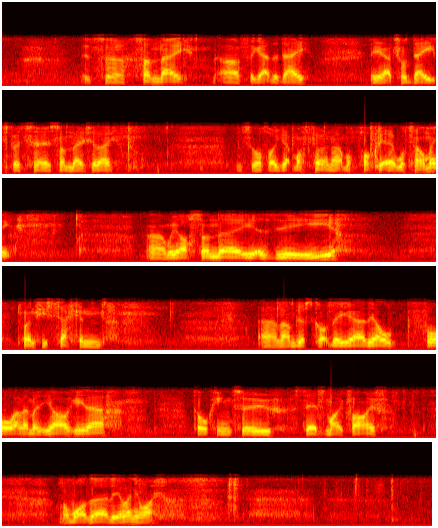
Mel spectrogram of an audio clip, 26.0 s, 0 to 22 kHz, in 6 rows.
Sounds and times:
Speech: 0:00.8 - 0:03.1, 0:03.7 - 0:05.5, 0:06.7 - 0:08.8, 0:10.1 - 0:12.2, 0:13.2 - 0:14.2, 0:15.6 - 0:18.5, 0:19.3 - 0:21.2, 0:22.3 - 0:23.4.

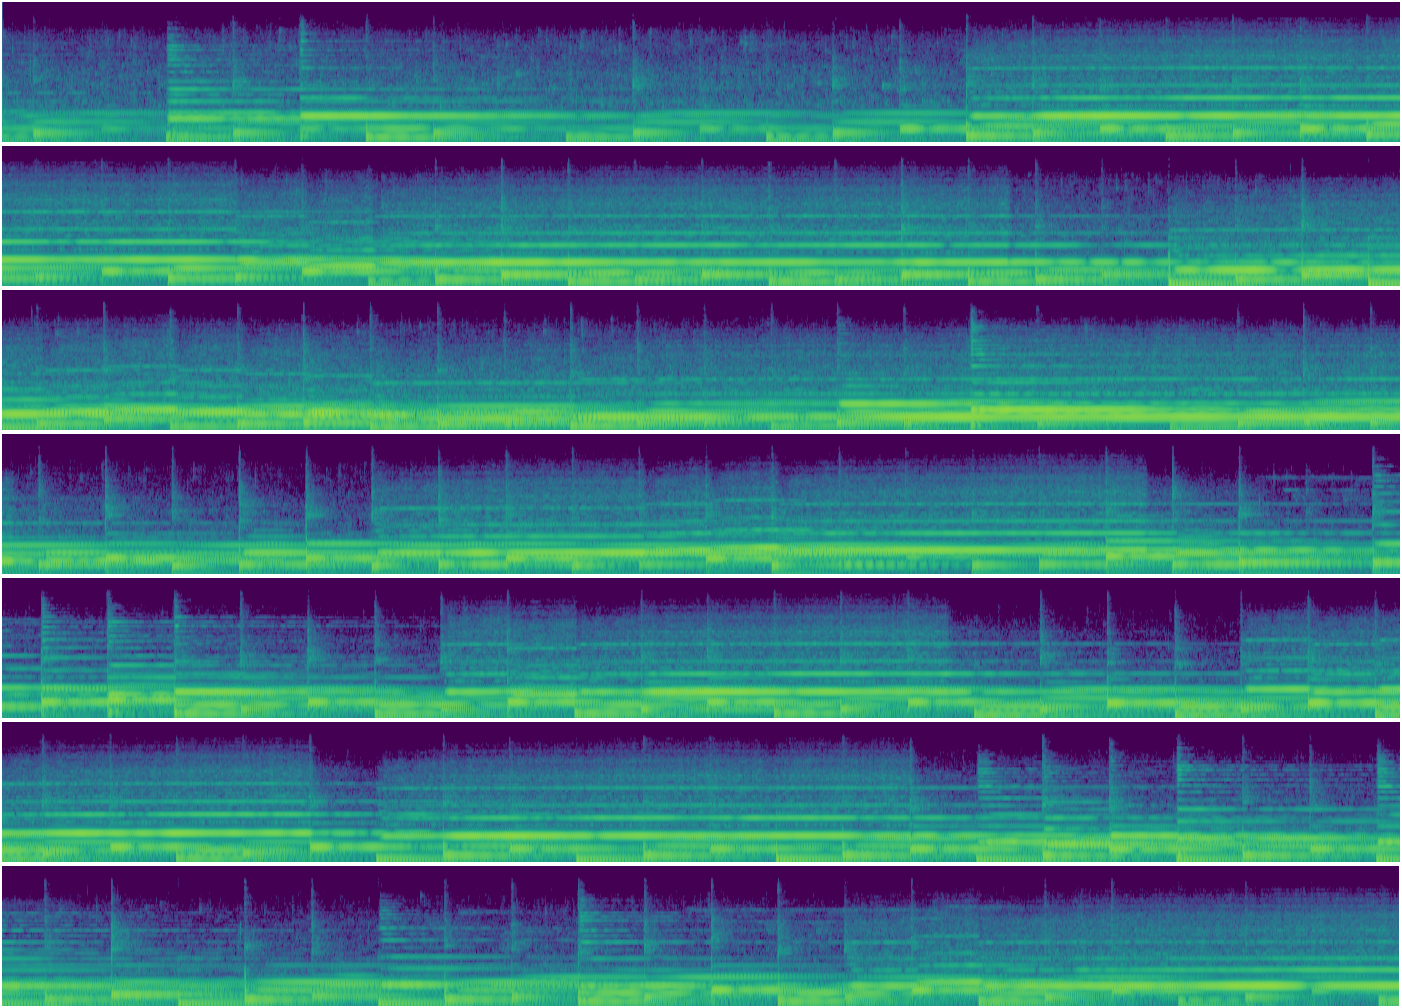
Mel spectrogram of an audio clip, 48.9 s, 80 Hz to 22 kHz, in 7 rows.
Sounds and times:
Music: 0:00.0 - 0:48.9.

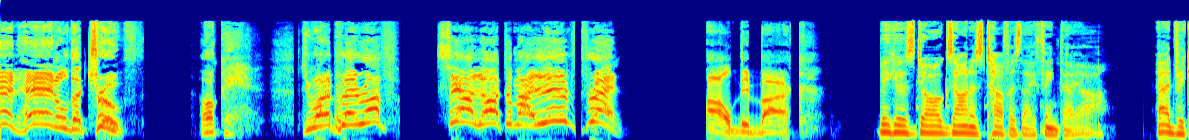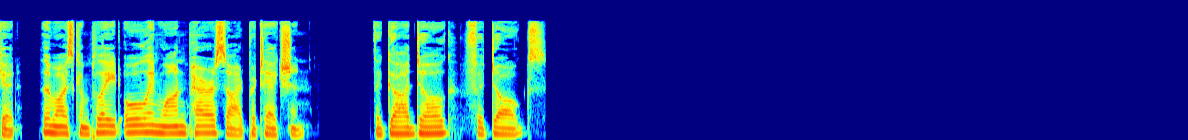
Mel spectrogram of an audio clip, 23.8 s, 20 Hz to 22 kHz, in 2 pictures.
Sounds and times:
Speech: 0:00.0 - 0:01.4, 0:02.0 - 0:06.2, 0:07.1 - 0:08.2, 0:08.8 - 0:15.0, 0:15.6 - 0:17.4.

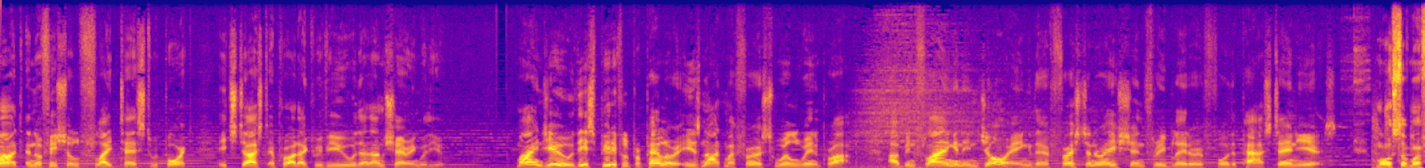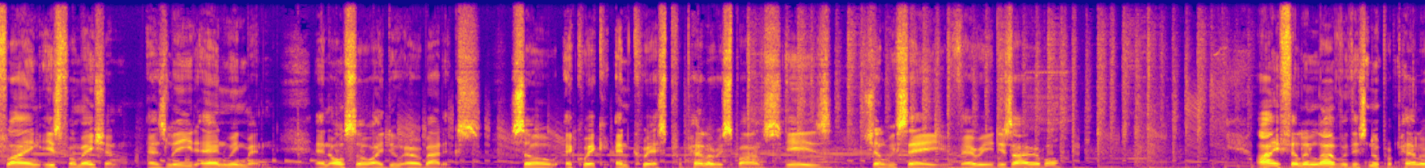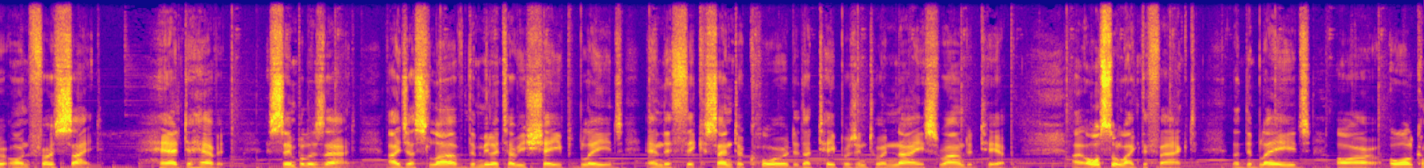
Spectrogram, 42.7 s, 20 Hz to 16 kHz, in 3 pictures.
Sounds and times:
Speech: 0:00.0 - 0:04.5, 0:05.2 - 0:24.9, 0:26.8 - 0:38.6, 0:39.2 - 0:42.7
Music: 0:00.0 - 0:42.7.

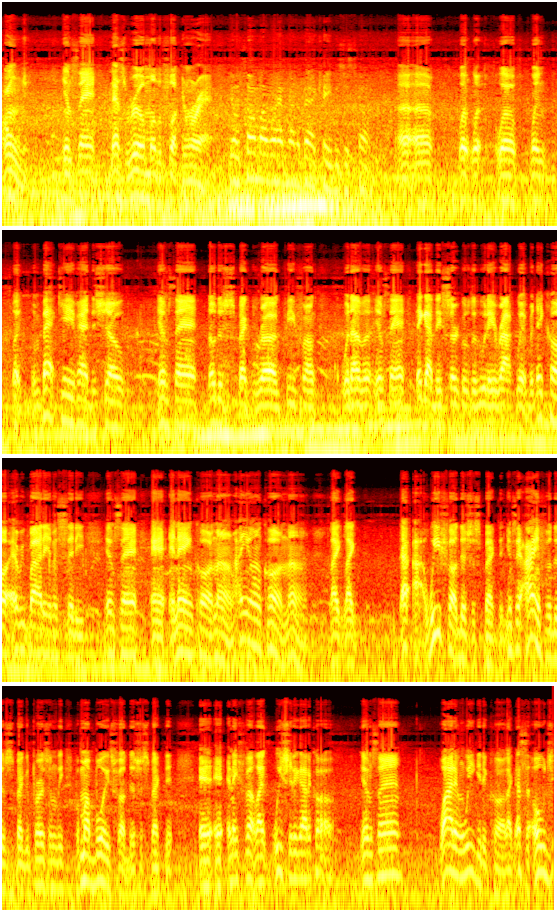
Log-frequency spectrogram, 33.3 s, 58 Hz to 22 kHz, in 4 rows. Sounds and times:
Speech: 0:00.0 - 0:22.0, 0:22.6 - 0:31.0, 0:31.6 - 0:33.2.

